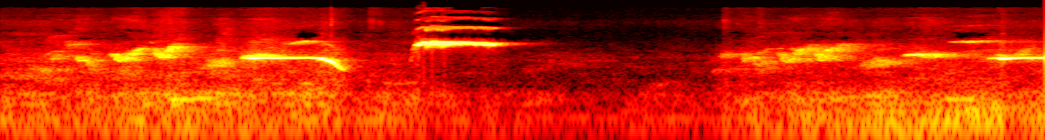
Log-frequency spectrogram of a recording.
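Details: Ashy drongo screaming as a lure for young birds: warbled chatter rising into a level whistle that falls at the end, one high piercing note, a pause, then more chatter and a whistle.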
